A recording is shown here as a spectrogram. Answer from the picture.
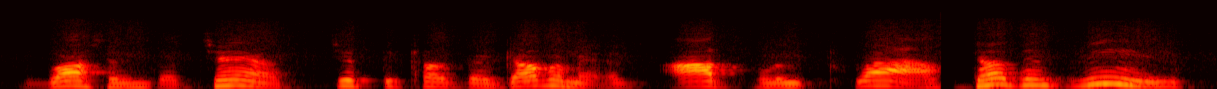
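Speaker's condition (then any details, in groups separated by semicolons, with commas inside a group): Cerebral palsy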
